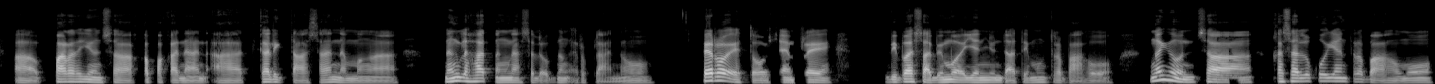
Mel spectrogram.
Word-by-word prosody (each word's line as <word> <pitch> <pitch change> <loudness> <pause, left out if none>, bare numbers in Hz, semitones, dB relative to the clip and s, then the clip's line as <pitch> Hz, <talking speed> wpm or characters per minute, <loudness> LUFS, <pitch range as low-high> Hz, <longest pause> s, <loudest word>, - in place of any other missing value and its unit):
ah, 90 -4 0
para 125 0 +6
'yon 110 -4 0
sa 95 -3 0
kapakanan 90 -2 -2
at 90 0 -4
kaligtasan 110 -2 -1
ng 95 - -4
mga 85 -1 -4 0.7
ng 155 - +5
lahat 145 -1 +3
ng 100 - +1
nasa 100 +1 -6
loob 80 -3 -8
ng 95 -1 -6
eroplano. 85 +7 -9 0.5
Pero 175 +1 +9
ito 105 -3 -1
siyempre, 105 -1 +1 0.5
‘di 115 +1 0
ba, 130 +3 +7
sabi 100 -4 +2
mo 115 0 +4
'yan 105 0 +2
'yong 100 - -1
dati 90 +2 -2
mong 105 0 -5
trabaho. 80 -3 -6 0.4
Ngayon 165 - +3
sa 110 -4 +4 0.2
kasalukuyang 150 +2 0
trabaho 95 -8 -3
mo, 95 +2 -4
105 Hz, 140 wpm, -22 LUFS, 90-120 Hz, 0.7 s, Pero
